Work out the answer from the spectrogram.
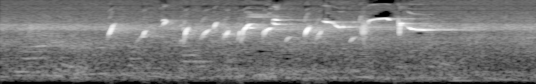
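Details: European goldfinch singing in nature: a quick twittering run of short, high chirps and trilled notes lasting under two seconds, closing on a brighter slurred whistle, over faint steady background hiss.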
